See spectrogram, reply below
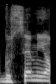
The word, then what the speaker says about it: Buscemi: Er war nämlich bei einer Show zu Gast und der Moderator so, Sie werden gemerkt haben, ich habe ihn Buscemi ausgesprochen. Und so habe ich das getan, weil er das selbst tut. Aber alle anderen sagen Buscemi.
